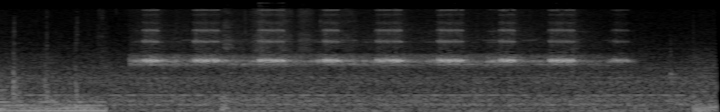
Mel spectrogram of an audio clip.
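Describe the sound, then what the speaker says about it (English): A cricket chirps steadily in a rhythmic, high-pitched pulse, about ten evenly spaced trills, used as an added sound effect after a brief low rumble at the start. "you can put that cricket sound there"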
